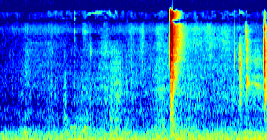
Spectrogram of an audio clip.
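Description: Cruise-cabin balcony sliding glass door being unlatched and slid open, with a sharp click about two and a half seconds in and a smaller click near the end, over a steady low rumble.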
